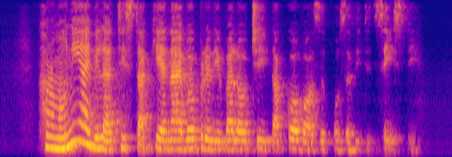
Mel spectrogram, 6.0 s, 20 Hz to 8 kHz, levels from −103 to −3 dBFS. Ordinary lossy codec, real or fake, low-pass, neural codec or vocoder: none; fake; none; codec, 16 kHz, 0.4 kbps, LongCat-Audio-Codec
